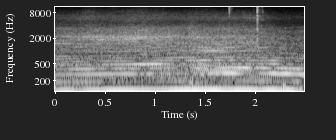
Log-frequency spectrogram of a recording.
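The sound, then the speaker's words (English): A loud, steady low-pitched engine drone, like a truck with a rusted-out muffler rumbling, with a couple of faint high clicks near the end and no talking. “Honestly, I think that was probably a truck with a rusted out muffler.”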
